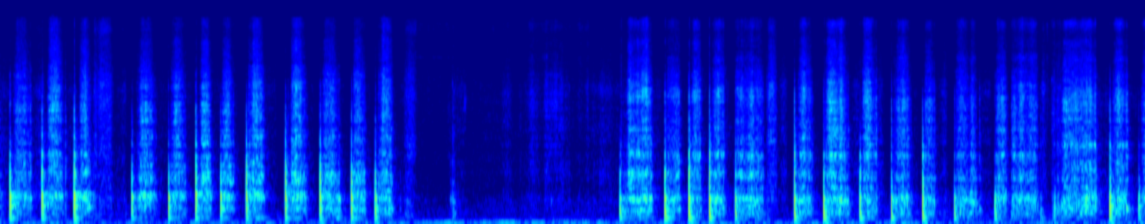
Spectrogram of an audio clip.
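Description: A white chalk stick held in the fingertips writes Korean letters on the top of a large, flat, hollow brown cardboard box, scratching the surface. The result is a rapid series of short, dry, scratchy strokes with a bright, papery rasp and almost no ring. The strokes fall quiet for about two seconds midway, then resume at the same brisk pace.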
